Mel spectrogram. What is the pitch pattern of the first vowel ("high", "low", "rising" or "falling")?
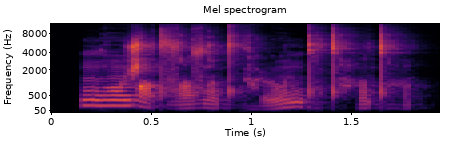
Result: high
